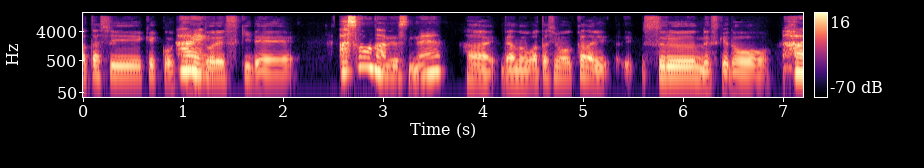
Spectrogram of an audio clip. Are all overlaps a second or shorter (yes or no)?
yes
